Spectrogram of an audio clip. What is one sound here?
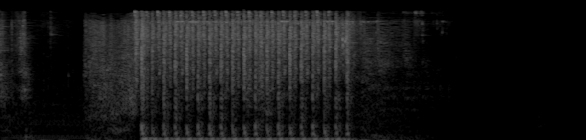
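A mounted machine gun fires a long rapid burst.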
